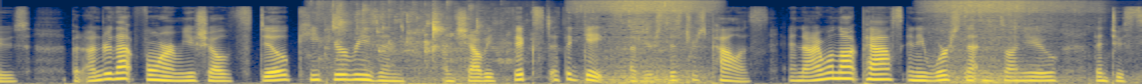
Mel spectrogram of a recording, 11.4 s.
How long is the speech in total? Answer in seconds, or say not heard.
11 s.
